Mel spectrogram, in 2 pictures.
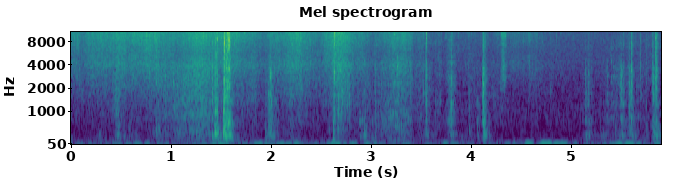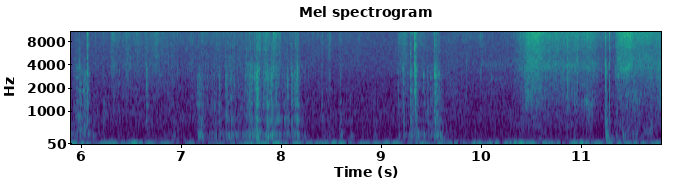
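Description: Hands knock and scrape on a plastic box.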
